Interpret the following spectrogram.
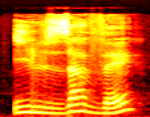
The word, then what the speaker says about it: avaient: Ils avaient, so remember, even if we've got this A-I-E-N-T, well, we don't pronounce it, or we don't pronounce this E-N-T, so we get avait, okay, phonetically.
